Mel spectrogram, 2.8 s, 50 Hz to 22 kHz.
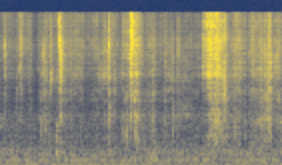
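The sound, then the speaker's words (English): Match Attax 23/24 trading card packs are torn open, giving crisp crinkling and ripping in a few short bursts, with the loudest burst near the end, all fairly quiet. “Thank you all for joining us as we are opening these Match Attax cards.”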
